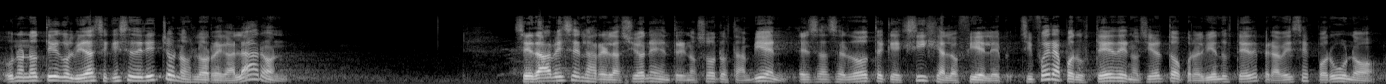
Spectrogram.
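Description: A man's voice: mid-range voice, fairly bright tone, long reverb tail. A male priest with an Argentine accent giving a conversational sermon, often asking rhetorical questions. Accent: Argentine Spanish. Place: church.

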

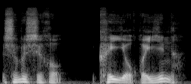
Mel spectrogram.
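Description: A man's voice: low-pitched, quick pace, a little mellow, breathy edge, no echo, studio quality. A male narrator voicing an earnest, naive young German musician who pleads eagerly for help.

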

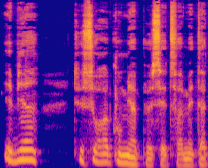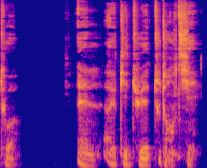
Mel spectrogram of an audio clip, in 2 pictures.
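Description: A man reading the lines of a cynical older gentleman with a gray mustache in a cool, cutting, worldly-wise manner. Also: lowish voice, big pitch swings, normal speed, husky, dry recording, studio quality. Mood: challenging. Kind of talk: audiobook character reading.

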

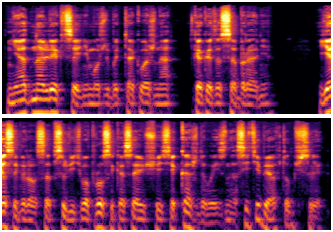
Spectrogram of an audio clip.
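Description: A man reading the lines of an earnest, sharp-tongued young male scientist with an ironic, argumentative manner. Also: low-pitched, brisk.

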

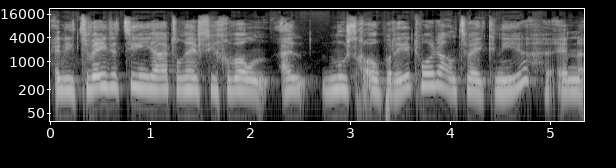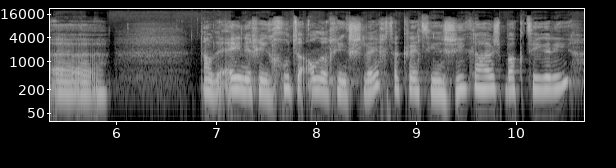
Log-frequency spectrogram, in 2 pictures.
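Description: A woman's voice: mid-range voice, measured pace, a little mellow. Older woman, interviewee, hesitant, plain-spoken, casual reminiscing.

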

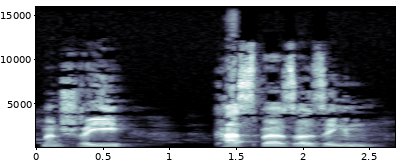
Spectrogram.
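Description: A man narrates his family's past in a scripted radio drama. The voice is deep and breathy, with grave, wistful storytelling. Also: unhurried, fairly bright tone, heavily acted.

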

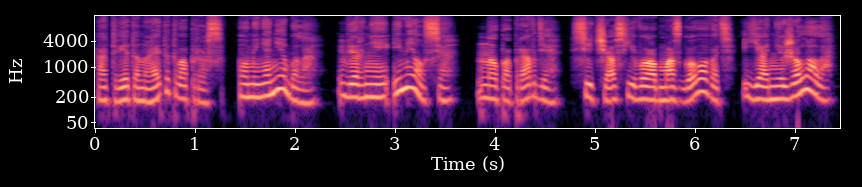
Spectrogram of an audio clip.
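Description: Bright-voiced woman narrating a novel. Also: on the low side, animated, normal speed, few pauses, no echo, studio quality. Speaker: audiobook narrator. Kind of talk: first-person audiobook narration.

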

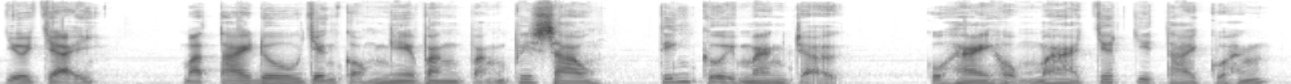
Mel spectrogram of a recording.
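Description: Low-voiced man narrating a ghost story. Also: lively intonation, fairly quick, darkish tone. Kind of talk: scripted horror story narration. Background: faint music.

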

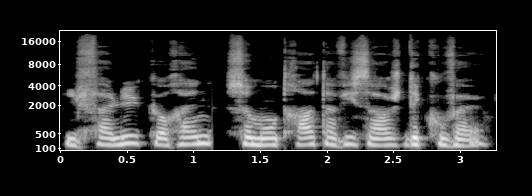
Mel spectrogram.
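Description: A woman's voice: fairly low pitch, fairly even intonation, a little slow, darkish tone. A woman reading a historical novel aloud as an audiobook, raising her voice for the quoted characters. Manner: lifts and raises the voice for quoted characters. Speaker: audiobook reader. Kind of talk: scripted narration of a historical novel.

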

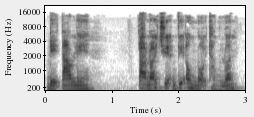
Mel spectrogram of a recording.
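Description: Woman playing a stern older matriarch, low husky voice, commanding. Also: moderate pace, darkish tone. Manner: commanding, blunt.

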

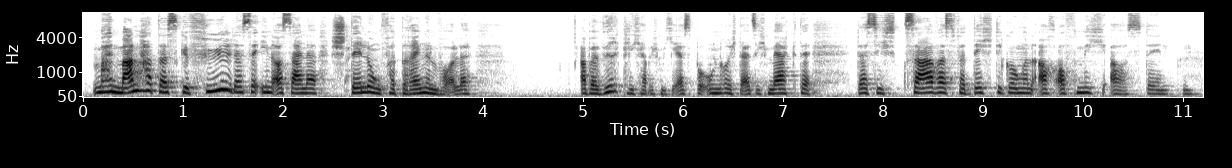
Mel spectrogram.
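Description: In a 1960s German radio play, an actress with a fairly low voice plays a composed, middle-aged married woman. She speaks politely and articulately while confiding her worries.

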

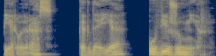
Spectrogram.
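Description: A man narrating a first-person game-fiction audiobook in an expressive storytelling manner. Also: low-pitched, slow pace, slightly rough.

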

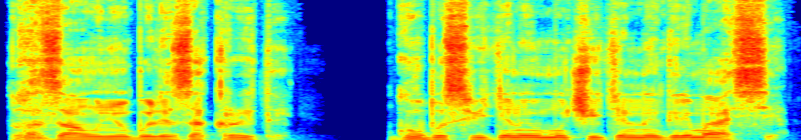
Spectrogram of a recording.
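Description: A man reading an audiobook in a measured, dramatic manner. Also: medium pitch, steady tone, darkish tone, dry recording, studio quality. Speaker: audiobook narrator. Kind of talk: scripted narration.

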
